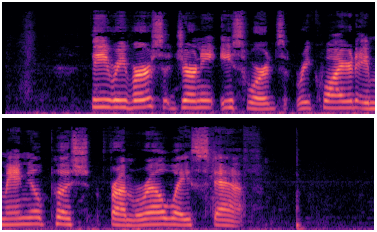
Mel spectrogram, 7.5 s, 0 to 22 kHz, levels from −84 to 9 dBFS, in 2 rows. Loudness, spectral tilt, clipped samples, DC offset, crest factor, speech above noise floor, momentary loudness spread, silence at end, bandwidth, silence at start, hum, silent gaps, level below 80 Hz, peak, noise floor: -17 LUFS; -2.5 dB/octave; under 0.1%; under 0.1%; 18 dB; 35 dB; 9 LU; 0.7 s; 16 kHz; 0.9 s; none; none; -46 dBFS; 0 dBFS; -53 dBFS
